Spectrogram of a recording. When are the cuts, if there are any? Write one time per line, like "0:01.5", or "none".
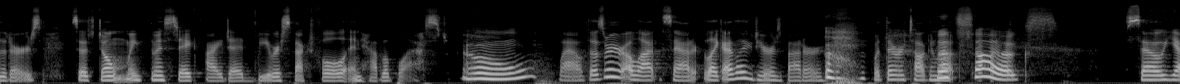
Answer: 0:00.9
0:04.6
